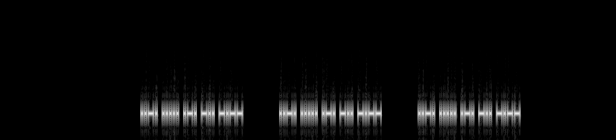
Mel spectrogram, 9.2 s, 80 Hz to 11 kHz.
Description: Morse code, heard as a keyed tone, about 41 wpm, 700 Hz. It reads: F5RDY F5RDY F5RDY
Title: DXCC-100 Call Signs - 5 Characters - Repeated 3x - 45wpm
